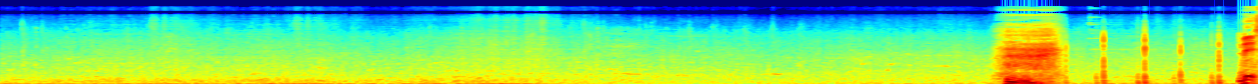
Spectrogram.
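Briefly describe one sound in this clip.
Horse-drawn carriages and trams rumble along a street.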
